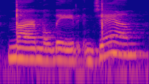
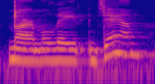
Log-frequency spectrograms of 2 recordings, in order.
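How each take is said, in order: No difference in how they are said.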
